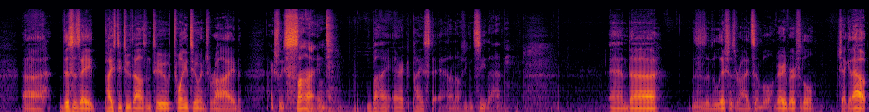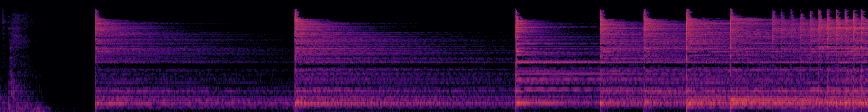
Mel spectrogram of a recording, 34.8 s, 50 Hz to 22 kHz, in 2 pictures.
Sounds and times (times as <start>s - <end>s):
Cymbal: 19.3s - 34.7s.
